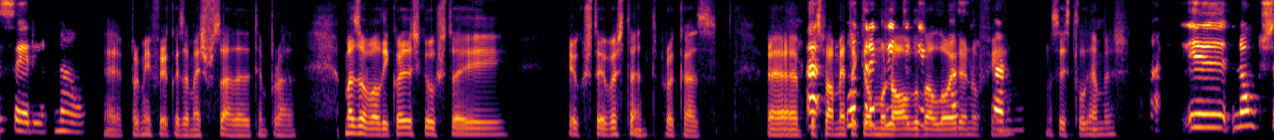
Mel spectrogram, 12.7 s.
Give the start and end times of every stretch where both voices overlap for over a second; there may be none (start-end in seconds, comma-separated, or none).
8.1-10.3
